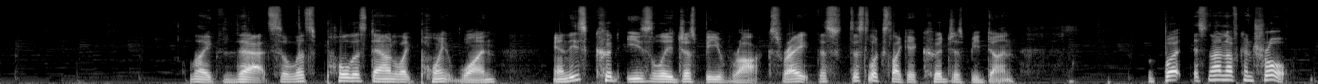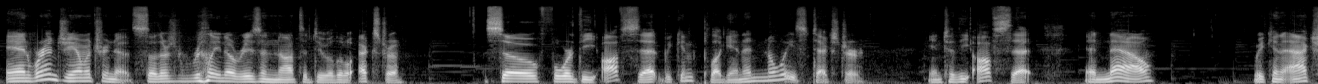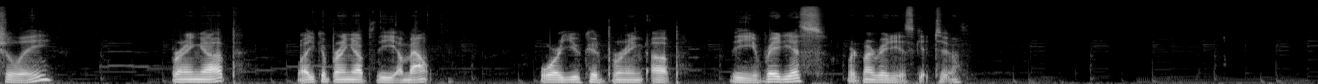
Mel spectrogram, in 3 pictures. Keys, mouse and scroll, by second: 1.5-2.9 drag, 4.6-7.7 scroll down 1, 7.9 middle click, 9.3-10.5 scroll down 2, 9.6 middle click, 11.6-12.4 drag, 12.7-14.0 drag, 14.3-15.1 scroll up 2, 14.7 middle click, 15.4-15.8 scroll up 1, 15.8 middle click, 19.6-21.8 drag, 25.1 click, 26.4 click, 29.4 click, 29.9 click, 30.4 click, 32.6 middle click, 34.3-38.0 middle drag.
